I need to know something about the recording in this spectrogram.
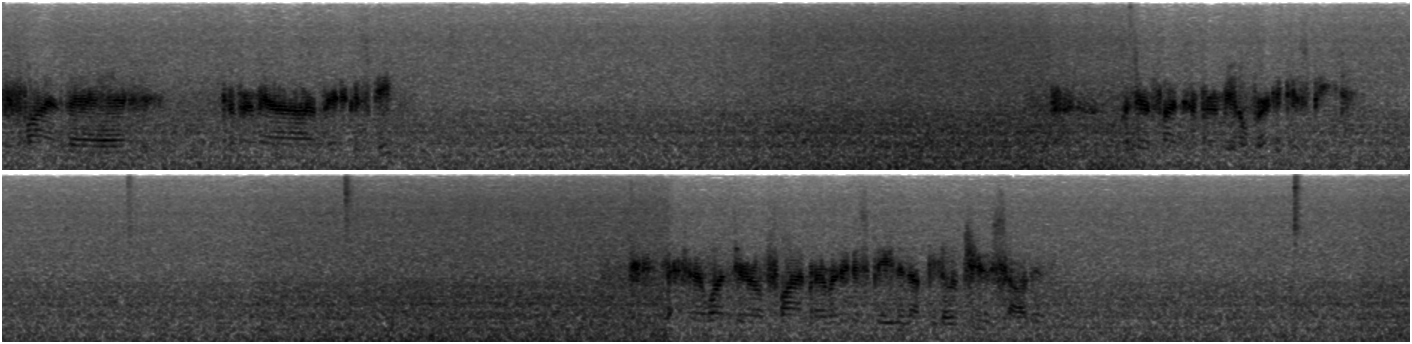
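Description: A steady low drone of aircraft engines hums throughout.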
